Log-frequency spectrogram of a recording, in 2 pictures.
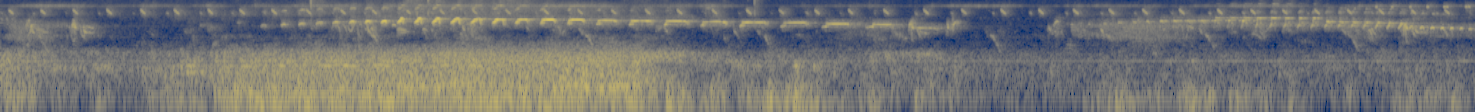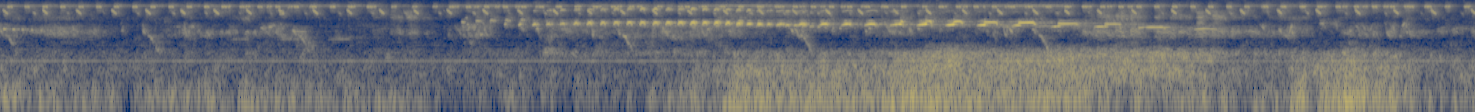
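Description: Wild birds singing: three long strings of rapid notes that drop slowly in pitch, over a fast, high-pitched chirping that runs throughout. A low rushing noise swells up twice, loudest in the first few seconds and again in the last third.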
